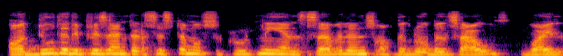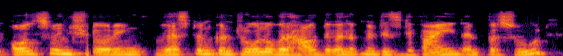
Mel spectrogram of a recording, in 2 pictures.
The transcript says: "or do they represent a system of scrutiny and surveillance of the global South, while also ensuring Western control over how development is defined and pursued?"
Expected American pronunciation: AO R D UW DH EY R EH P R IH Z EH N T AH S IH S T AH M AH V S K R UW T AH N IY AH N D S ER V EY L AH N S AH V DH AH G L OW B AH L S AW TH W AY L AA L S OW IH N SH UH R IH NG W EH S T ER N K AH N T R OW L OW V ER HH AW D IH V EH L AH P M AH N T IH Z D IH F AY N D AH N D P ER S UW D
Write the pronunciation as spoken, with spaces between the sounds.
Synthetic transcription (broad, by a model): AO R D UW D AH R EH P R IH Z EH N T AH S IH S T AH M AH V S K R UW T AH N IY AH N D S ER V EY L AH N S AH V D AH G L OW B AH L S AW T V AY L AA L S OW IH N SH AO R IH NG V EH S T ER N K AH N T R OW L OW V ER HH AW D IH V EH L AH P M AH N T IH Z D IH F AY N D AH N D P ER S UW D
